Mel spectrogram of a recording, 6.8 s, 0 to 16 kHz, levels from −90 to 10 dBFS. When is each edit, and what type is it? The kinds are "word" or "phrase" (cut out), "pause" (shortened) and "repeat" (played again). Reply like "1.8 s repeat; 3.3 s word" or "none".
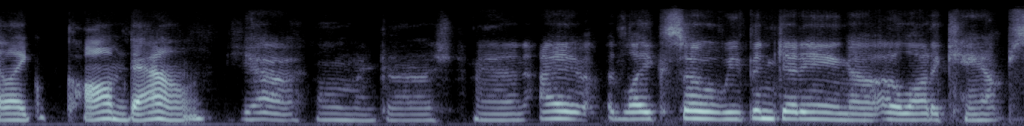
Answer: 2.0 s pause; 3.1 s pause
